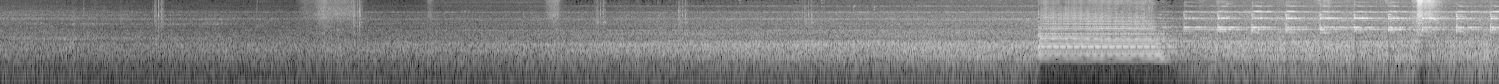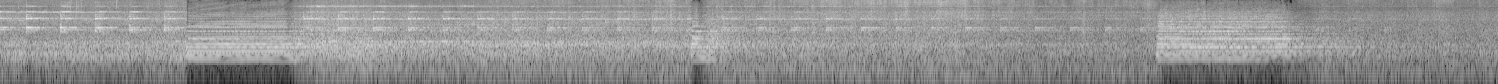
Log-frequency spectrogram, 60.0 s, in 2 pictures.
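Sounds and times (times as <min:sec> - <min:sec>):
freight train rumbling and clattering: 0:00.0 - 0:59.9
locomotive air horn: 0:20.8 - 0:23.6, 0:33.7 - 0:36.2, 0:43.8 - 0:44.5, 0:53.1 - 0:56.9.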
